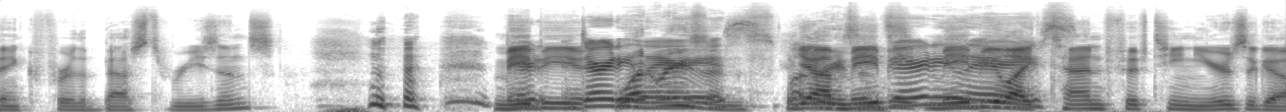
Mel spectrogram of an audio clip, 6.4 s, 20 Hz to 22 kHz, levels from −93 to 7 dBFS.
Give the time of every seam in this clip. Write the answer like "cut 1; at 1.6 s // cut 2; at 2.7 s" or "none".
none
